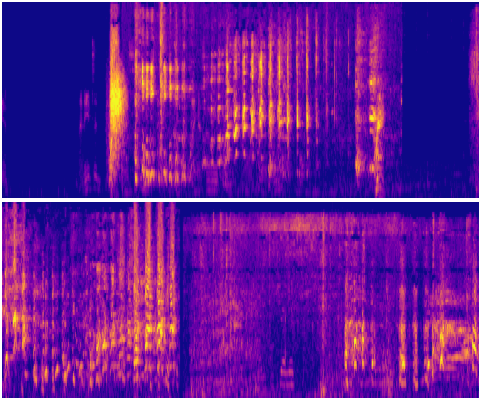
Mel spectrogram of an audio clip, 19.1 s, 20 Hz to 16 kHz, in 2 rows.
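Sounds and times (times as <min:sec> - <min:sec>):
steady hiss: 0:14.7 - 0:18.0
person laughing hard: 0:16.4 - 0:19.0.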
